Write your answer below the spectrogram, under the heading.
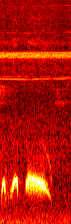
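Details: One spotted dove phrase from a lure recording to draw wild doves: two short soft coos and a longer smooth coo that bends down at its close, with faint background hum.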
